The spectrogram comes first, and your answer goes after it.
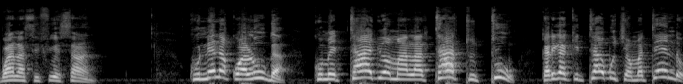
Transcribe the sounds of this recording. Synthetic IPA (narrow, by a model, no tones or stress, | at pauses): ɓwanaːsifiwɛsana | kunɛnakwaluɠa̰ | kumɛtaʄwamalatatutu | katikakitaɓut͡ʃamatɛndɔ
